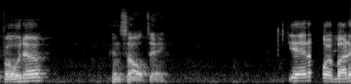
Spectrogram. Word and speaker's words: VODA: Voda Consulting.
